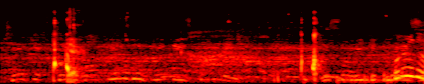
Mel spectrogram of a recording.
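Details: Hiccups: small, sharp hiccup clicks, one near the start and one a few seconds later, under soft background talk and murmuring.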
